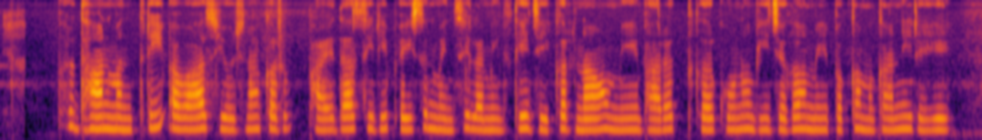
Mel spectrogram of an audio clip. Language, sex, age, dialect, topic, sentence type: Chhattisgarhi, female, 18-24, Northern/Bhandar, banking, statement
